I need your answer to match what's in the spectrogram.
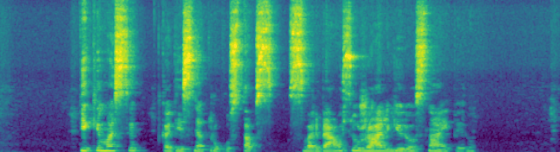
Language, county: Lithuanian, Šiauliai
